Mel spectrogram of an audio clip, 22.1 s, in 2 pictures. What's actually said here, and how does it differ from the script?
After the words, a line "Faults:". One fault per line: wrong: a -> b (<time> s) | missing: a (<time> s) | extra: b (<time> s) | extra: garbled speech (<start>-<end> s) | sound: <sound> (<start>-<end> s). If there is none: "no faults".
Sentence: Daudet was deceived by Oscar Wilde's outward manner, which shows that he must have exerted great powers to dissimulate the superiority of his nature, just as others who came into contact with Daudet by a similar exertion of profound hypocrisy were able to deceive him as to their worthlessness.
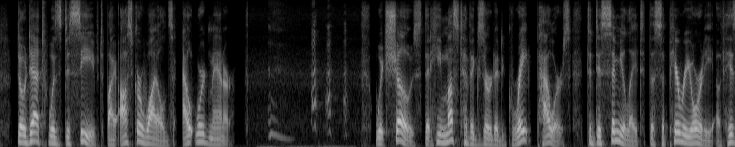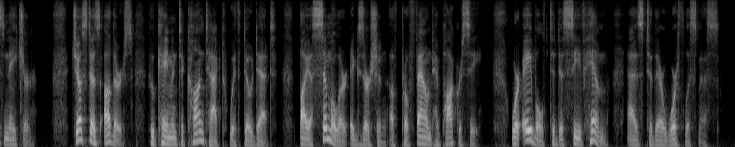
Daudet was deceived by Oscar Wilde's outward manner, which shows that he must have exerted great powers to dissimulate the superiority of his nature, just as others who came into contact with Daudet by a similar exertion of profound hypocrisy were able to deceive him as to their worthlessness.
Faults:
sound: laugh (3.8-5.4 s)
